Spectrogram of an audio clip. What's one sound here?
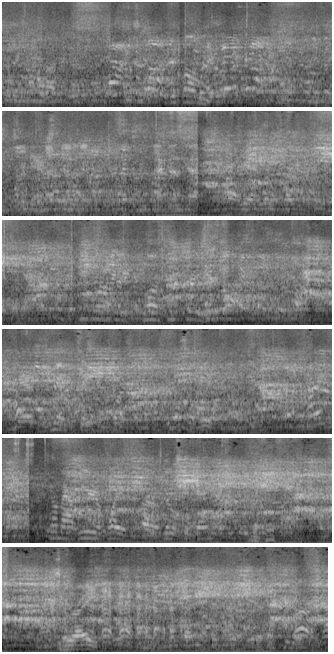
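Young men and boys talk and call out in a large crowd outdoors.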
